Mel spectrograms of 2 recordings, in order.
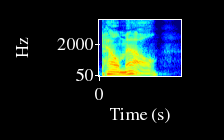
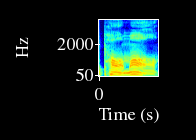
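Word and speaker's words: Pall Mall: But grandpas pronounce it pell-mell. And if you look at the pack, it's clearly Paul Mall. – Yeah. – And they're still around. But apparently, they're like, that's one of these examples of willful disagreement of an obvious pronunciation.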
